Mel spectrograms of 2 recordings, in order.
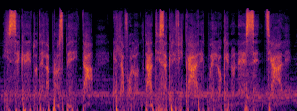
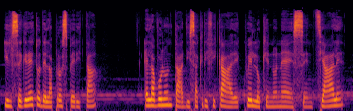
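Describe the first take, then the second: First: It is spoken in a whisper. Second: It is spoken in a loud voice. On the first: "poi sussurrando" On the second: "Prima a voce alta"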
